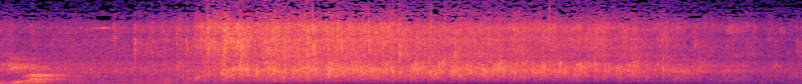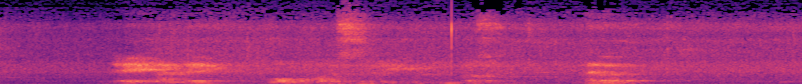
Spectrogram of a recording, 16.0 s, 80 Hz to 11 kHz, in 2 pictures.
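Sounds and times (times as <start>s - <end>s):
congregation applauding: 1.4s - 8.0s.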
